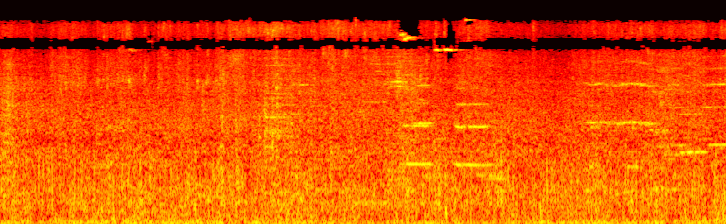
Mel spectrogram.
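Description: Passenger train rolling through a curve, heard from the side of one of its coaches: a steady low rumble of wheels on rail, with a few faint, brief wheel squeals in the second half.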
